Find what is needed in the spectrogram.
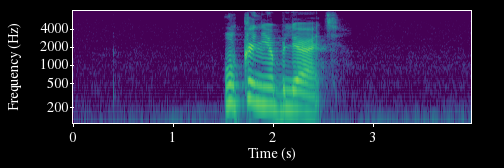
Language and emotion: Russian, angry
